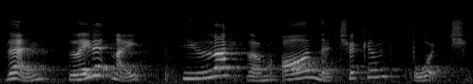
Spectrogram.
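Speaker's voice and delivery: usual speaking voice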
